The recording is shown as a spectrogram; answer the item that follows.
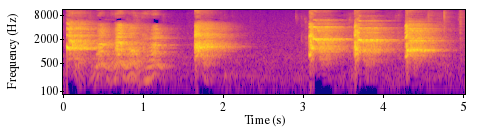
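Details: Five-month-old Löwchen puppy barking while trying to coax a cat into play: a run of sharp, bright, harmonic yaps, then a lone bark, a pause, and three final barks spaced about half a second apart.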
